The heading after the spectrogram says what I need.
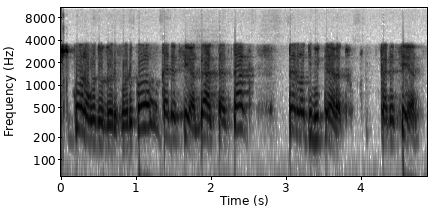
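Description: A man's voice: high-pitched, breathy edge. A man who served on ships, telling a story in a radio interview and acting out the dialogue. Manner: animated, acts out quoted dialogue. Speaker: retired sea captain guest. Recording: tinny phone line.

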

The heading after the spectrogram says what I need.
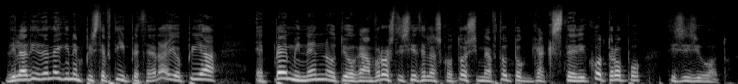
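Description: A man's voice: high-pitched, expressive, warm tone, no echo, studio quality. A man reading an old newspaper story aloud, acting out the quotes and dropping wry, chatty asides to his listeners.

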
